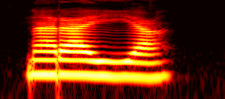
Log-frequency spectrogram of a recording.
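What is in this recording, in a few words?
"naraia" Sardinian, female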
